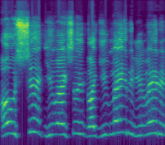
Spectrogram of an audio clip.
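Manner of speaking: acted, high, caught-off-guard, disbelieving surprise. Retelling how Thalo reacted to the speaker showing up: imitating Thalo's surprised reaction. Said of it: "Thalo was surprised".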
